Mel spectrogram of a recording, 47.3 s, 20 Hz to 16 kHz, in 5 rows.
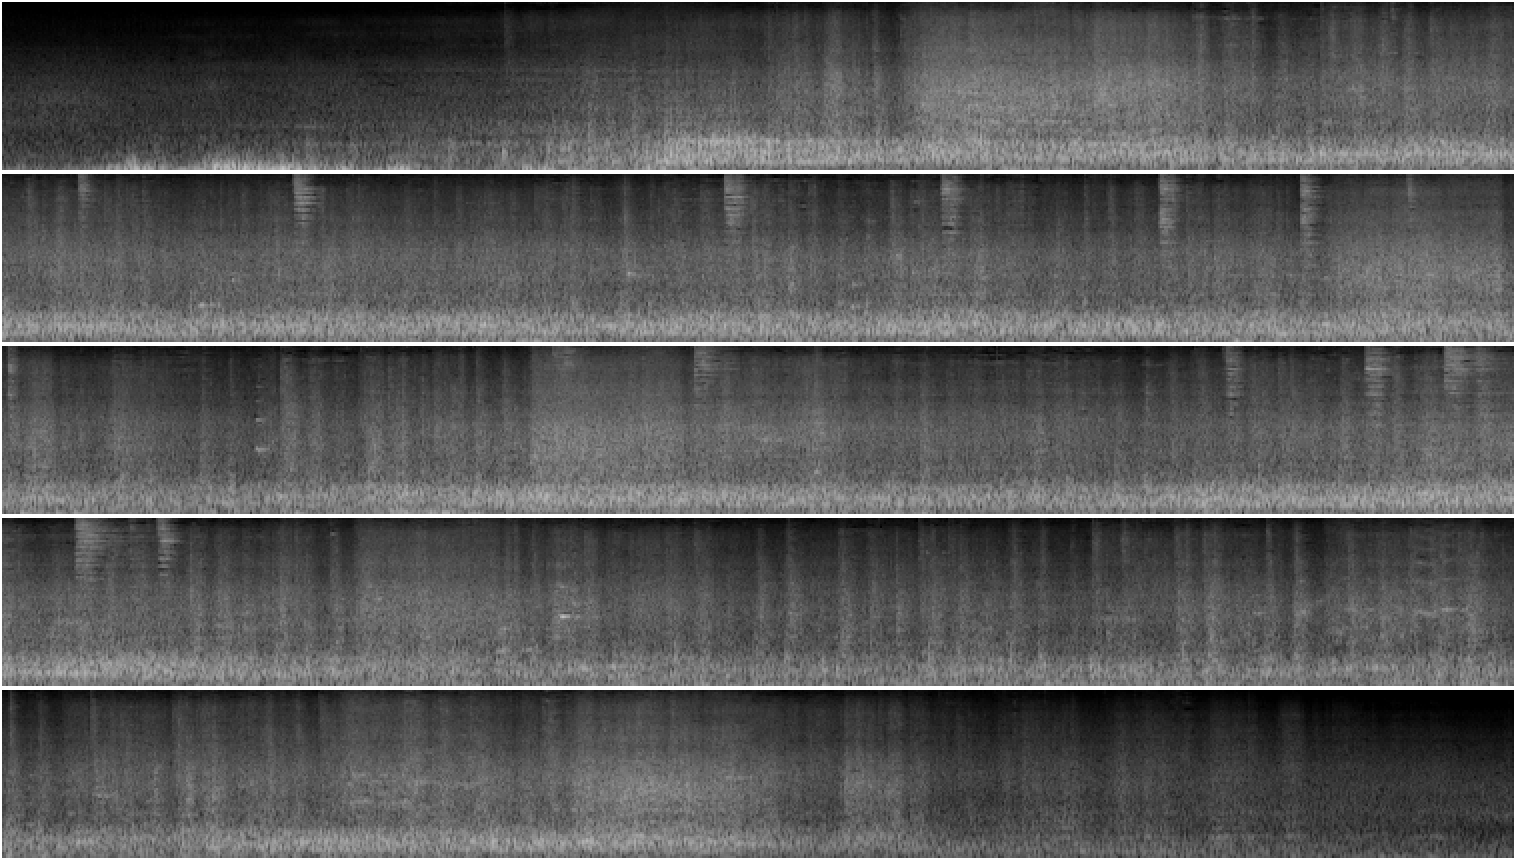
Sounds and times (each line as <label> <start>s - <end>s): Freight train passes by 0.0s - 47.2s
